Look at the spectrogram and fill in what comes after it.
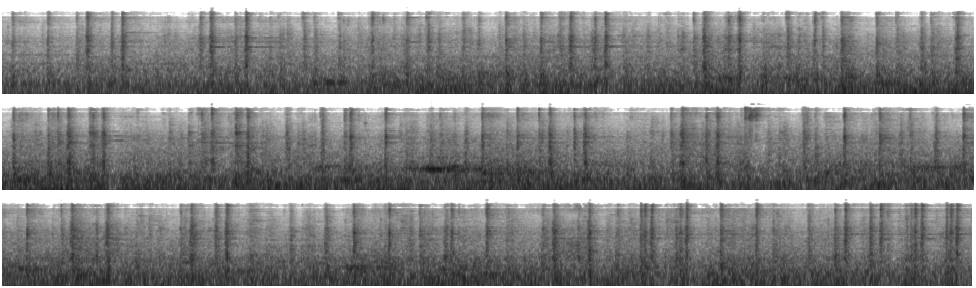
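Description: Freight cars rolling past at close range: centerbeam flatcars loaded with lumber, then empty open-top hoppers. A steady wheel-on-rail rumble with a continuous rapid clickety-clack of wheels over rail joints.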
